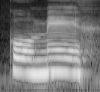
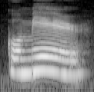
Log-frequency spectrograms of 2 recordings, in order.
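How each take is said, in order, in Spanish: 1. La r final suena como una r francesa. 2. La r final suena como una r inglesa. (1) "semejante al de francés o a un J en español" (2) "Primer ejemplo en inglés"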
